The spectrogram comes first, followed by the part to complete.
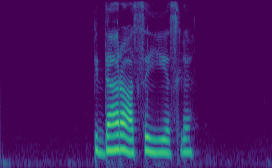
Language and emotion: Russian, angry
